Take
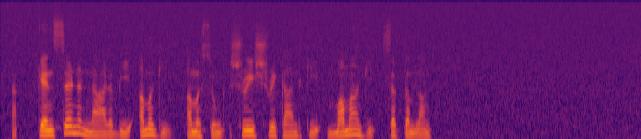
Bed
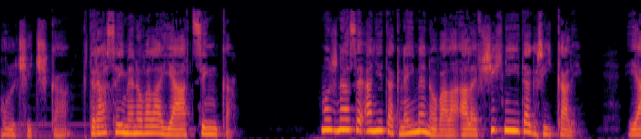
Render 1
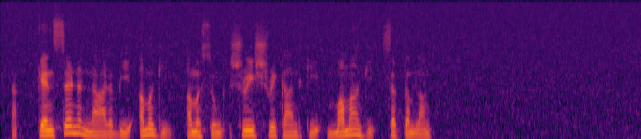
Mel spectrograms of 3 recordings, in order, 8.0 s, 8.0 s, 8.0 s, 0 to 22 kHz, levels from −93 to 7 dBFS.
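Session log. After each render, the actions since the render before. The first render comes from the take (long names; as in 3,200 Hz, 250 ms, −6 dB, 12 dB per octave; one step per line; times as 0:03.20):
broadband denoise 8 dB, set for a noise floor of −46 dBFS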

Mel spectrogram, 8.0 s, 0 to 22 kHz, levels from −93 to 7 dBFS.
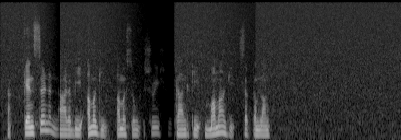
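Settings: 0:00.63–0:01.19: fade out
0:01.78–0:03.48: fade out and dull
0:04.07–0:05.10: fade out, to −10.5 dB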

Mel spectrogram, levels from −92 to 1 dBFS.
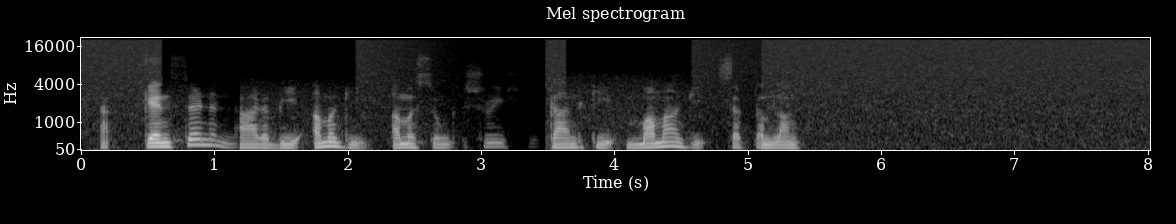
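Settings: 0:00.60–0:02.06: high-frequency loss of the air 420 metres
0:03.63–0:04.58: high-frequency loss of the air 260 metres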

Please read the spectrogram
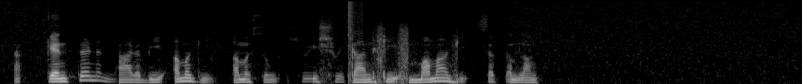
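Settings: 0:03.13–0:04.58: envelope flattener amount 70%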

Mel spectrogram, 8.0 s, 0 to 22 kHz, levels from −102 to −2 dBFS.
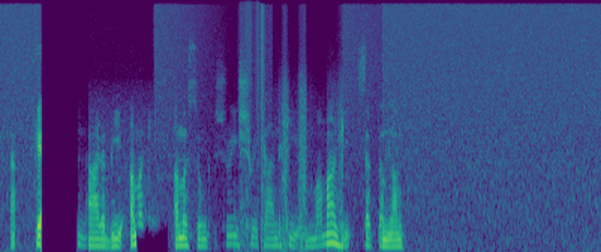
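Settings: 0:00.55–0:01.04: silence
0:01.82–0:02.25: Butterworth high-pass 490 Hz 72 dB per octave
0:03.10–0:04.37: downward compressor, threshold −38 dBFS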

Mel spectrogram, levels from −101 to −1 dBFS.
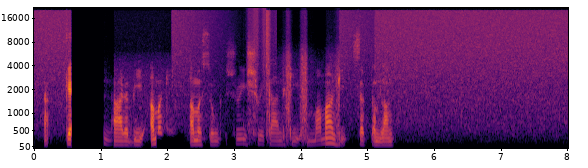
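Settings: high-pass filter 640 Hz 12 dB per octave
high-shelf EQ 2,400 Hz +11 dB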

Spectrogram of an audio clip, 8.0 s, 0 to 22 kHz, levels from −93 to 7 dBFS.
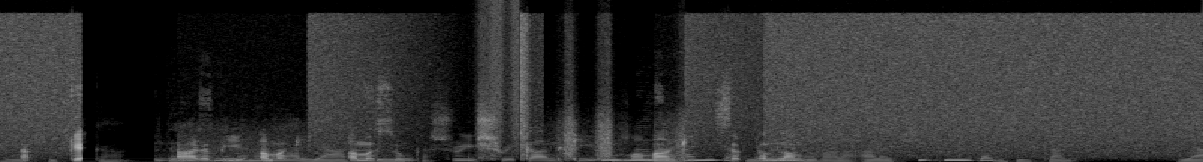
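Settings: mix in bed −26.5 dB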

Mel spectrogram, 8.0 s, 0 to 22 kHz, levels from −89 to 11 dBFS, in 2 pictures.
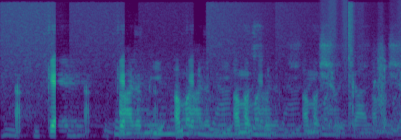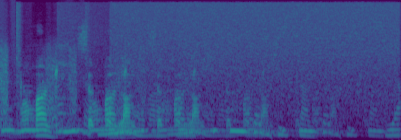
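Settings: repeating echo 690 ms, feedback 41%, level −6.5 dB
comb and all-pass reverb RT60 0.88 s, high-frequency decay 0.95×, pre-delay 50 ms, DRR 19.5 dB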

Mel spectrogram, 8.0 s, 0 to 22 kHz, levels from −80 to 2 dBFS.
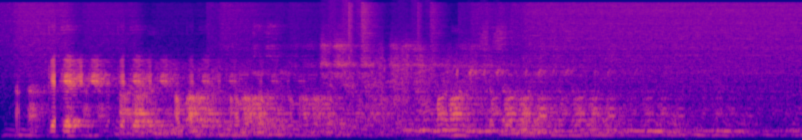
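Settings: on a send: echo through a band-pass that steps 271 ms, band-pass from 2,600 Hz, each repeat −1.4 octaves, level −3 dB
on the sum: dense smooth reverb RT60 0.59 s, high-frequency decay 0.85×, pre-delay 115 ms, DRR −4.5 dB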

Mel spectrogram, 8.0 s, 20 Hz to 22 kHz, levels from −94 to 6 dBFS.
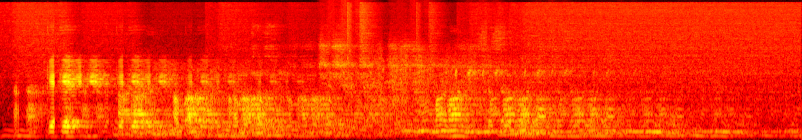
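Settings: level +7.5 dB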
